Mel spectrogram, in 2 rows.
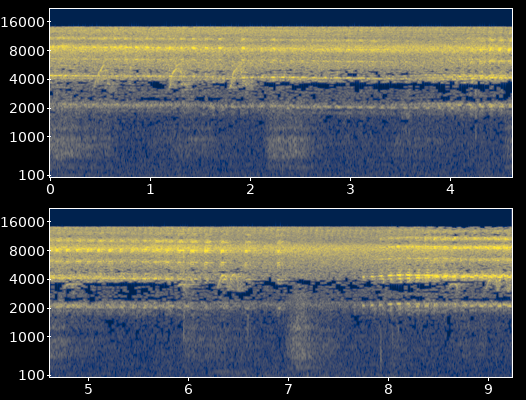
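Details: Evening cicadas beside a parking lot at Izumi Nature Park, recorded 20 August 2012; a dense, steady high-pitched ringing fills the clip, with faint repeated rising-falling pulses on top and no other clear sounds.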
